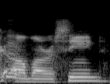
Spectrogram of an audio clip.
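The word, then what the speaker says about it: Albarracín: I always said it wrong every single time. Because I'm not calling him Captain America, because he's too much of a goober. Nah, but you could have just pronounced the vowels correctly.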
